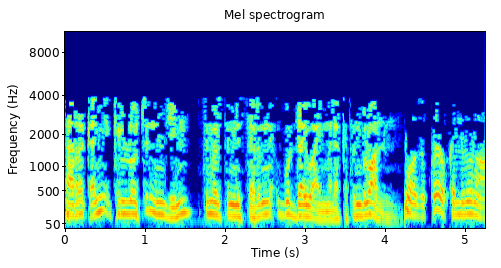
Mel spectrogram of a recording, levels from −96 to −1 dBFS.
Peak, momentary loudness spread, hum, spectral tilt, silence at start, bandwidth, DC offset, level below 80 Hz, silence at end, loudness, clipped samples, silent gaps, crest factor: -12 dBFS; 5 LU; none; -11 dB/octave; 0 s; 4.1 kHz; under 0.1%; -60 dBFS; 0 s; -29 LUFS; under 0.1%; none; 16 dB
